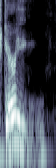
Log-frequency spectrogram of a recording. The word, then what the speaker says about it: Gerry: I suppose if you're Elbridge Gerry, you know better that this is at least right. you know it's named after me, but it's not completely pronounced that way.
